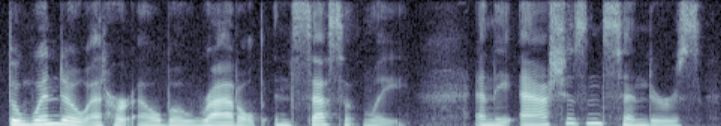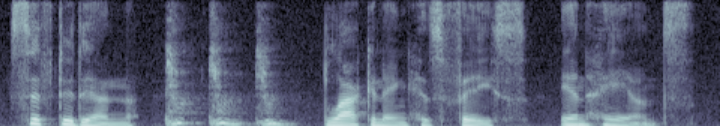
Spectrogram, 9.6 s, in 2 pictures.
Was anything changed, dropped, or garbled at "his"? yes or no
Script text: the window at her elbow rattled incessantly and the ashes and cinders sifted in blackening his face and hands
no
